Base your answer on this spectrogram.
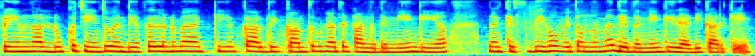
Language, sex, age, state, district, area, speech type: Punjabi, female, 18-30, Punjab, Tarn Taran, urban, spontaneous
